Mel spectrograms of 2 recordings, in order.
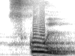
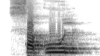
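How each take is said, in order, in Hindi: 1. s सीधे k में चला जाता है। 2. एक छोटा स्वर s और k को अलग करता है। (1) "सही उच्चारण क्या है?" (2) "अगर ये स पूरा होता तो हम क्या बोलते? ... जो कि गलत शब्द होता"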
